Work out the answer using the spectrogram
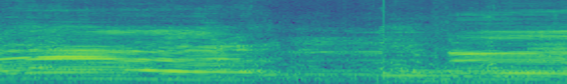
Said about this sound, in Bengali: শাহিওয়াল সার বাছুর দেখছি আমরা বাচ্চাটা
